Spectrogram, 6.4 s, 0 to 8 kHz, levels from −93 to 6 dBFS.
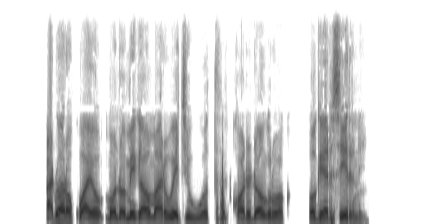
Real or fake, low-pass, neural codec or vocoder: real; 7.2 kHz; none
